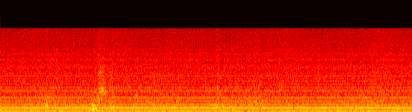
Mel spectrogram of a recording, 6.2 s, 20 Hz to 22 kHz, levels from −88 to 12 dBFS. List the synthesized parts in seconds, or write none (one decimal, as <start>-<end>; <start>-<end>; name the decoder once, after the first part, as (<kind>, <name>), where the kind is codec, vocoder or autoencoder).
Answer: 3.3-4.5 (vocoder, BigVGAN v2)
